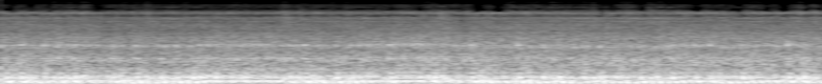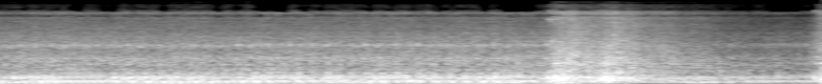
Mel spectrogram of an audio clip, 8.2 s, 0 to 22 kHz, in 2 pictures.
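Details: 2004 Yamaha YFZ450 single-cylinder quad, zero compression on gauge, started with brake cleaner sprayed in intake, carburetor suspected: idles unevenly, stumbling and loping, throttle blip near end; running rough, cause not confirmed.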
